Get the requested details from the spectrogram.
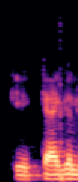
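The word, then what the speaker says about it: Kaggle: the link of that keigle it is called kagle you can pronounce it or something like this I have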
